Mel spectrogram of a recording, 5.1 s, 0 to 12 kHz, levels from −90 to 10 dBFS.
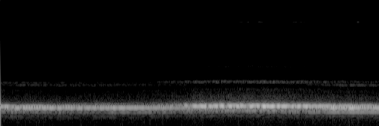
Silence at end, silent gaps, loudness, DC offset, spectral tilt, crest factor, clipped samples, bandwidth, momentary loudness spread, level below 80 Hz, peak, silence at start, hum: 0 s; none; -29 LUFS; under 0.1%; -11 dB/octave; 14 dB; under 0.1%; 1.3 kHz; 11 LU; under -90 dBFS; -14 dBFS; 0 s; none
